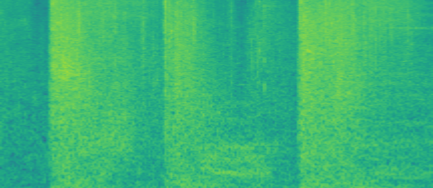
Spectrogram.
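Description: Gunshots in Alan Wake, three heavy booming blasts spaced more than a second apart, each followed by a long sustained rumbling tail, loud and close.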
